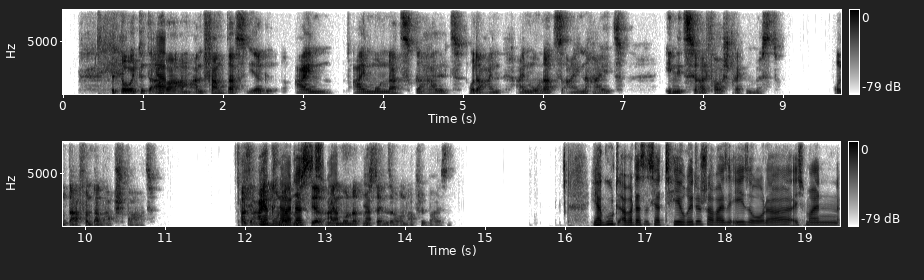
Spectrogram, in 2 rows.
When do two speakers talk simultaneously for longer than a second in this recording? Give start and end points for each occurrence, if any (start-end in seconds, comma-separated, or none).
12.2-13.6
